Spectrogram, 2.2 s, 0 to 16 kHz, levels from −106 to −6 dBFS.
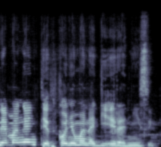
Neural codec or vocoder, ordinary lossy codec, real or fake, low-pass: none; none; real; 14.4 kHz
